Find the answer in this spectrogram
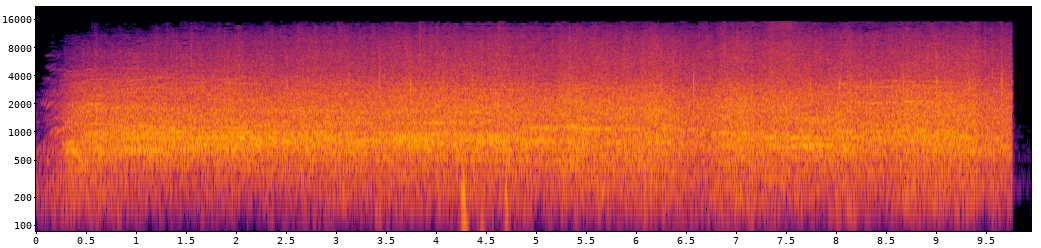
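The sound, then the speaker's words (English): A large crowd applauds a speech by LeBron James steadily for the full ten seconds, a dense, loud wash of clapping with a few scattered cheers and shouts mixed in. “As you guys can hear, the crowd loved that speech.”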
